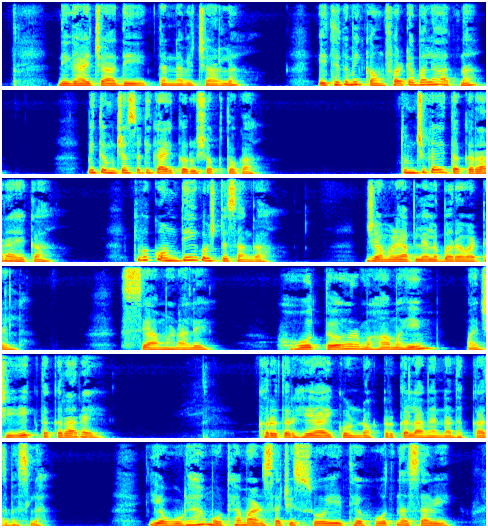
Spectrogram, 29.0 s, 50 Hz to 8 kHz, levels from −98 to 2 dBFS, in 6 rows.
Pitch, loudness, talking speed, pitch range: 170 Hz, -19 LUFS, 110 wpm, 150-190 Hz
